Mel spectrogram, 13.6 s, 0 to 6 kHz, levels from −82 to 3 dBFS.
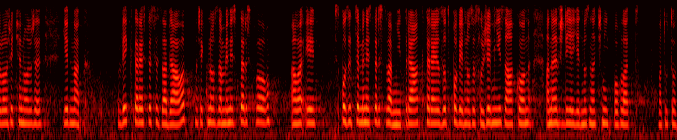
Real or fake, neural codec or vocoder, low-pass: fake; codec, 16 kHz, 4 kbps, FunCodec, trained on Chinese and English, 50 frames a second; 5.4 kHz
